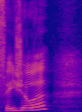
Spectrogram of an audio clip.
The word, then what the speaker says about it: feijoa: Oh, how they missed the sweet feijoa, I don't know how you say it, feijoa scent that was coating the air.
